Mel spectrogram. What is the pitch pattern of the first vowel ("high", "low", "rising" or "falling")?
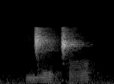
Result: rising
